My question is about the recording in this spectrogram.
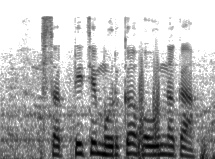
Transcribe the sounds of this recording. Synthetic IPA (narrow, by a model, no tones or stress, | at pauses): sək̚ʈ̪it͡semuɾkəɦounəka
